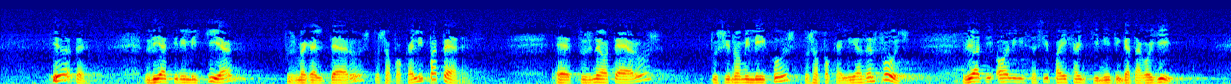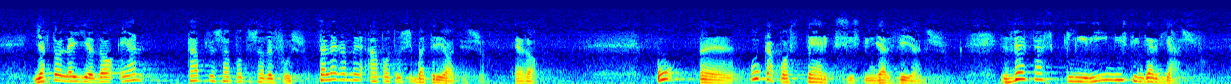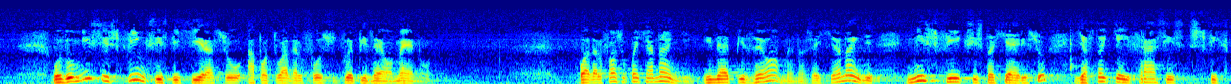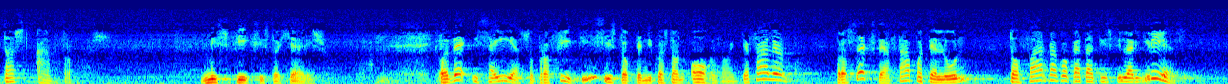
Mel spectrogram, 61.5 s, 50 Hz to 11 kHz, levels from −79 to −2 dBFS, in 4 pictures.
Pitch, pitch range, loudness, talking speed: 125 Hz, 105-155 Hz, -21 LUFS, 105 wpm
